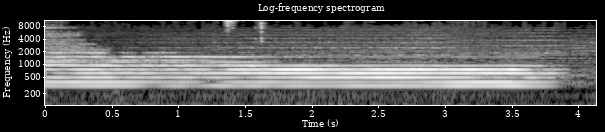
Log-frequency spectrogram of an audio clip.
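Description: Long sustained train horn blaring loud and steady for about four seconds as a rich chord, then cutting off near the end.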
